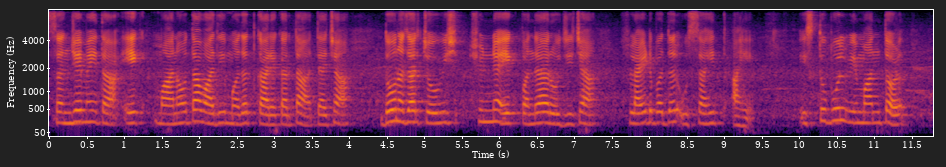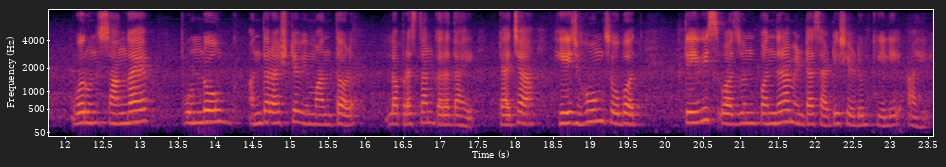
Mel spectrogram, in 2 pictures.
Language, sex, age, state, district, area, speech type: Marathi, female, 30-45, Maharashtra, Jalna, urban, read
